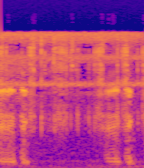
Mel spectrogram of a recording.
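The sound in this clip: Frog croaks sound in a quick rhythmic series of short, throaty pulses, moderately loud and with no talking.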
